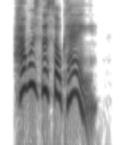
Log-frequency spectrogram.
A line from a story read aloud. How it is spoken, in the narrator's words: Maxine says loudly, addressing the entire room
